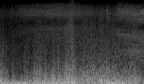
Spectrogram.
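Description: Strong wind buffets the microphone beside a private lake in the city, producing loud, continuous low rumbling gusts that fluctuate throughout, with no voices.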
